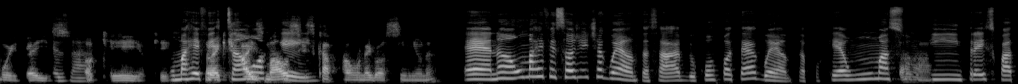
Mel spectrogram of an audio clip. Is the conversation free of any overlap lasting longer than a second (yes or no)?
no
